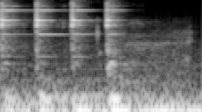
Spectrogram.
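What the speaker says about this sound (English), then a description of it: "Great bell." A bell rung in a radio studio, three bright, close metallic dings in quick succession, each one ringing out briefly, the last fading into a low room hum.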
